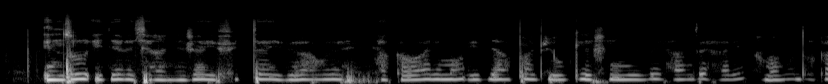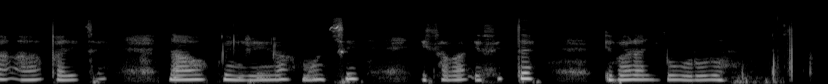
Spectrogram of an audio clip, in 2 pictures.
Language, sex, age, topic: Kinyarwanda, female, 25-35, finance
